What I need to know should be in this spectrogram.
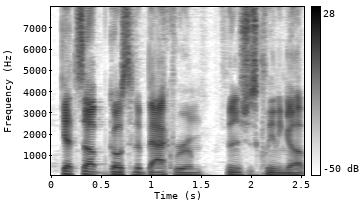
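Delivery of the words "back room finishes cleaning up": ordinary talk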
